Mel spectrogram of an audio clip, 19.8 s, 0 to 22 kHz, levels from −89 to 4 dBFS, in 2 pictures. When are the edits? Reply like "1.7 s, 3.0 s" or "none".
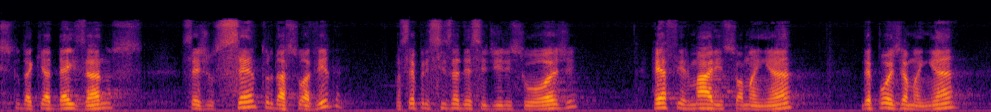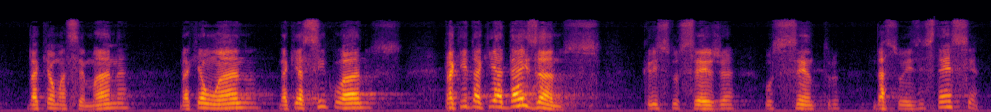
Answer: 3.8 s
